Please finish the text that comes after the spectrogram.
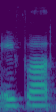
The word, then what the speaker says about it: Aoife: If you guys remember, there was a girl named Aoife.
